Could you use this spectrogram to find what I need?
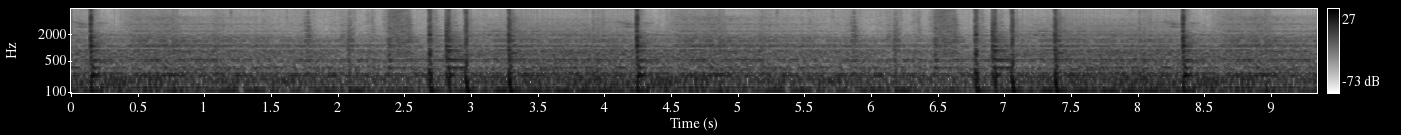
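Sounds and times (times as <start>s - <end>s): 
djembe: 0.0s - 9.2s.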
